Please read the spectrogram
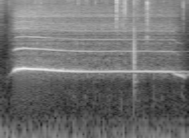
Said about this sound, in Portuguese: Então escutei um longo assobio vindo da mata, bem demorada.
